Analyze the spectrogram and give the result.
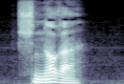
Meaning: freeloader
- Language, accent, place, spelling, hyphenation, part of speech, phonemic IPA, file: German, Germany, Berlin, Schnorrer, Schnor‧rer, noun, /ˈʃnɔʁɐ/, De-Schnorrer.ogg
